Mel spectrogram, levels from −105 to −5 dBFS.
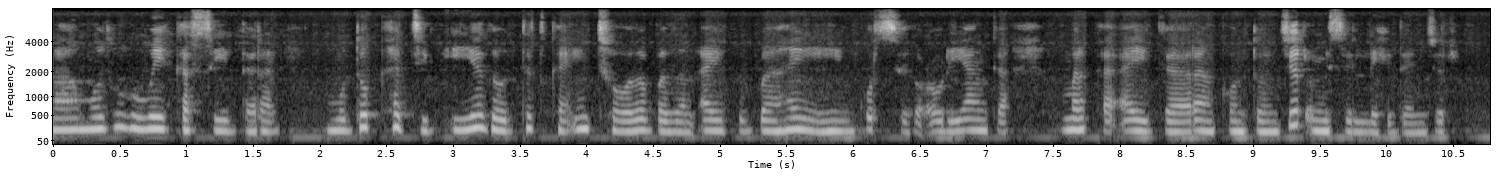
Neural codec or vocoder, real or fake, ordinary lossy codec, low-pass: none; real; none; none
